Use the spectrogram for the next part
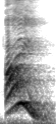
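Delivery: high, loud pained "I", like "eye"; painful long I. Shown as a demonstration. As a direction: yelp "I" as if it hurts. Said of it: "It's very painful".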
